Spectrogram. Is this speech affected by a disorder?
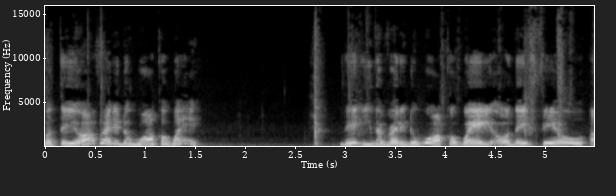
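No.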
